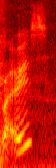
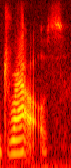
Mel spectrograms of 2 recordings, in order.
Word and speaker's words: drow: them drows. Say again? I call them drows. You can call them either one. They're both. Oh, good. They're both acceptable.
